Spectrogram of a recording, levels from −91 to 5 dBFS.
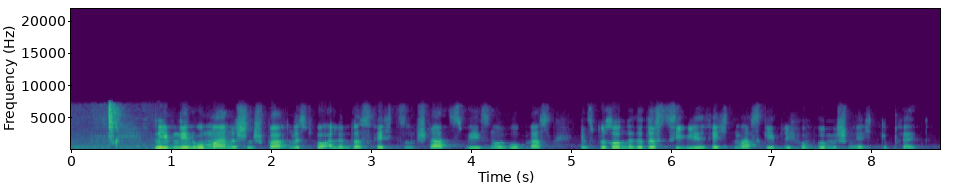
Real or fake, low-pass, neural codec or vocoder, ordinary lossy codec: fake; 7.2 kHz; codec, 44.1 kHz, 7.8 kbps, Pupu-Codec; Opus, 32 kbps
